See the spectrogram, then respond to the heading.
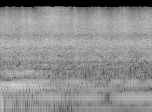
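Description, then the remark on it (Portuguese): An audience applauds the Lord in a dense, steady wash of clapping that holds at an even loudness for about two seconds, with sustained low musical tones droning underneath. “Dá um forte aplauso ao Senhor.”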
